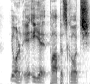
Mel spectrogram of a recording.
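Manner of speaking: bad English accent that drifts into Irish. Asked to say a line in an english accent, the speaker attempts it: bad english accent. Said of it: "Say it in an English accent".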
